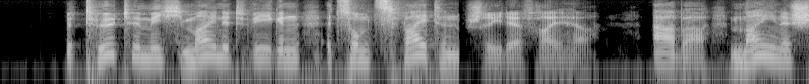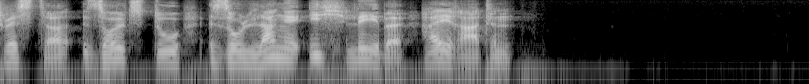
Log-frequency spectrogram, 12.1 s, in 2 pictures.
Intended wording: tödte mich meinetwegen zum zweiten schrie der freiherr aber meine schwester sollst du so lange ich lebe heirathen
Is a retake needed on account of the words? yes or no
no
